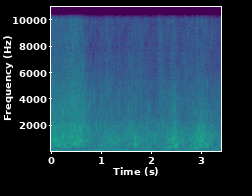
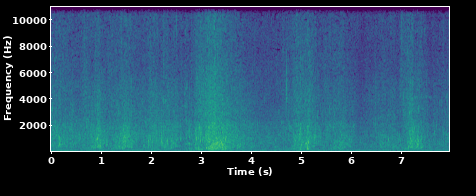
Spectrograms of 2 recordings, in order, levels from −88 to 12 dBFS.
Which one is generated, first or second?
first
